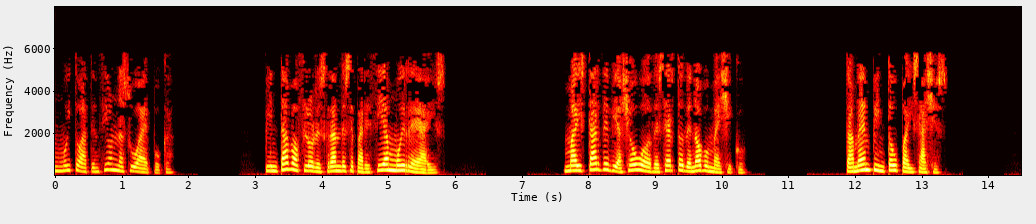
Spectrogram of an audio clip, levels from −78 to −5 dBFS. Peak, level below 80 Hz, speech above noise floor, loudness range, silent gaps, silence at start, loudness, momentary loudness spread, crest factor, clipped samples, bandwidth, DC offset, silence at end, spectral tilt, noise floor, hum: 0 dBFS; -58 dBFS; 45 dB; 4 LU; 2.15-2.76 s, 6.50-7.08 s, 10.67-11.28 s; 0 s; -17 LUFS; 16 LU; 18 dB; under 0.1%; 6 kHz; under 0.1%; 1.15 s; -7 dB/octave; -62 dBFS; none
